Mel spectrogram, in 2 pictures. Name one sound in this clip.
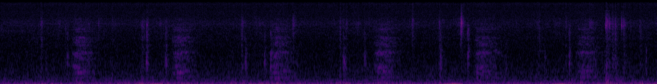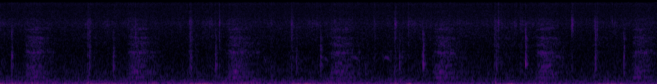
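A man breathes out hard in a steady rhythm as he exercises.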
